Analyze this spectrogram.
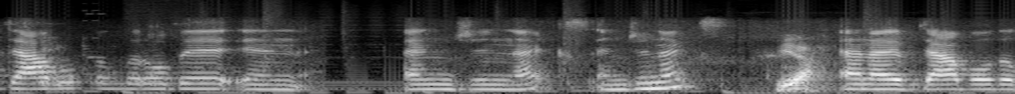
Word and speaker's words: Nginx: He was like, "Oh, let's use Nginx," and he actually spelled like engine X. Like what? Yeah, like engine, like the word engine.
